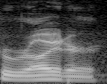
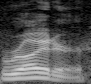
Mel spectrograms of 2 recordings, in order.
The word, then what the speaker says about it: Reuter: It's pronounced Reuter.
